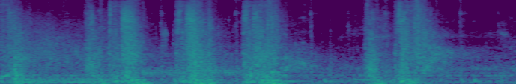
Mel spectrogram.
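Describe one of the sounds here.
Magic blasts crackle and whoosh in a video game fight.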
